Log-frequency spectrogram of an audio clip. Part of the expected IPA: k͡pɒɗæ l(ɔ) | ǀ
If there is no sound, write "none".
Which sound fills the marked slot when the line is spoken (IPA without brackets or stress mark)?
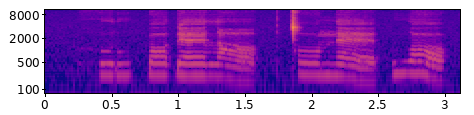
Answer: ɑ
